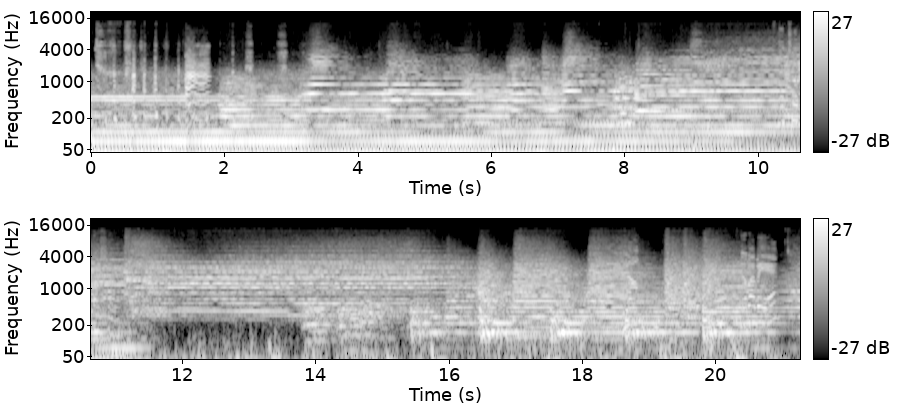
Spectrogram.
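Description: Loud orchestral film score music written for the opening of a film plays throughout, full and dense with sustained, layered chords. The low end briefly thins out midway before the heavy, rich texture returns.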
